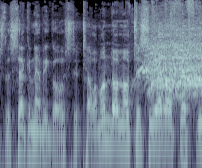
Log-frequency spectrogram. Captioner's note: cheering and applauding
